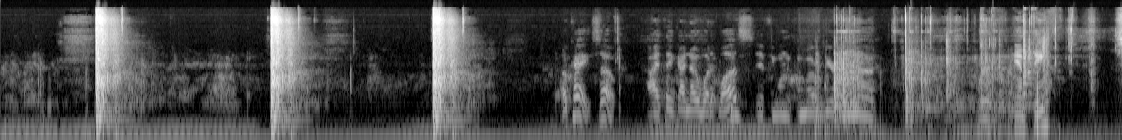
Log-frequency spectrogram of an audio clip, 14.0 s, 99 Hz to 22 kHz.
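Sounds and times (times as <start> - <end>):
revolver gunshots with echo: 1.2 - 1.8, 3.4 - 4.0, 5.4 - 6.1.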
